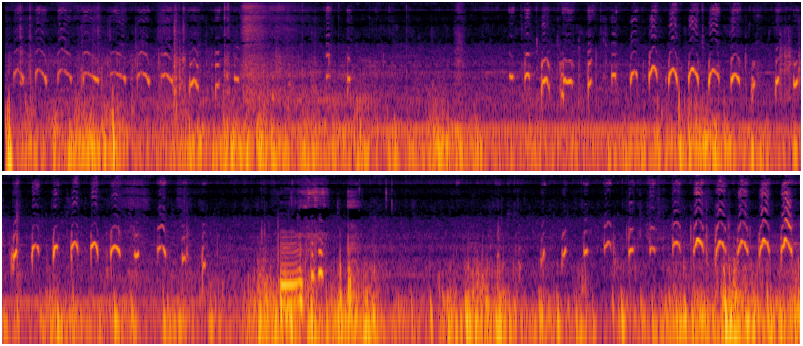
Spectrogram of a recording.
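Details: A golden puppy cries in rapid runs of thin, arching whimpers, over a low background rumble.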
